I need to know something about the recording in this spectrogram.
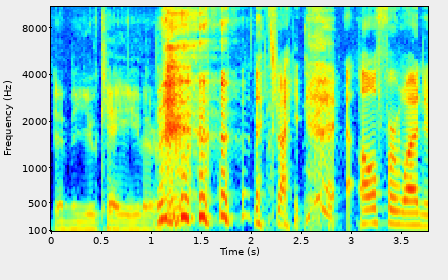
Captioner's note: laughs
